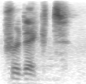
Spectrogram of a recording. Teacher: the stress is on the end of the word predict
